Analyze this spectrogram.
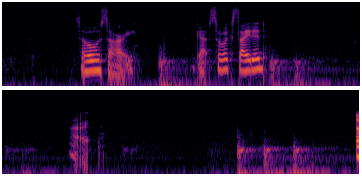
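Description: A woman talks with animation into a close microphone.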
